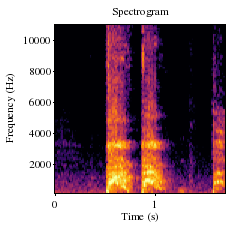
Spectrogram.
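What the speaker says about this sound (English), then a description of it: "Oh, now I got a cough." Three or four harsh coughs in quick succession, loud and close, with short gaps between the bursts.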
